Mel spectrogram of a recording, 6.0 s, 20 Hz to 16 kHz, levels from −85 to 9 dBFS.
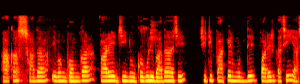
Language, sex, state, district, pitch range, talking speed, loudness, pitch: Bengali, male, West Bengal, North 24 Parganas, 175-190 Hz, 150 wpm, -19 LUFS, 185 Hz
